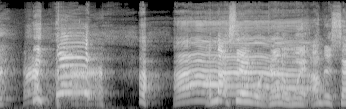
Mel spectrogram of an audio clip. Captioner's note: dying of laughter; laughing continues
